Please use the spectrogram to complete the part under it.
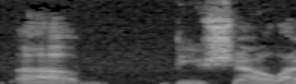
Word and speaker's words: Buechel: His name is Alex Buechel, I believe is how you say his last name. B-U-E-C-H-E-L. Mm-hmm. How'd you say that? – B-U-E-C-H-E-L. Buechel? – Yeah, Buechel.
